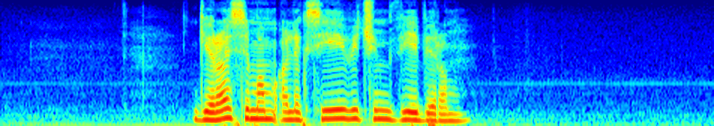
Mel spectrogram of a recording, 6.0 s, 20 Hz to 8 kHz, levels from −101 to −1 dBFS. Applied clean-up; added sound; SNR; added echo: none; none; none; none.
